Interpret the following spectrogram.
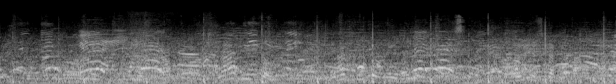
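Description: Several voices talking over one another at once: basketball players and onlookers on an outdoor court chattering during a stoppage, with a steady low rumble underneath.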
